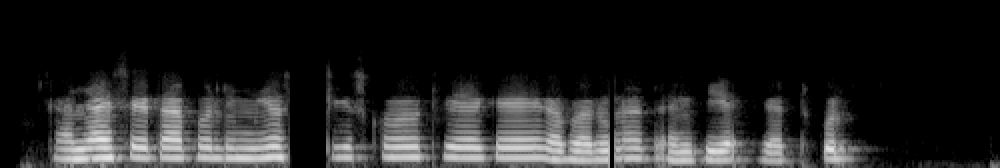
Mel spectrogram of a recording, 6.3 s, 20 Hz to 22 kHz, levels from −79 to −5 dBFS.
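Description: At 1.80 to 2.13 s, and again at 3.80 to 3.87 s, packet loss on an ADPCM call cuts hard-edged silent holes of 240 ms and 40 ms. The decoder's predictor and step size lose track of the sender's, so the wideband G.722 speech resumes slightly distorted before settling.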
